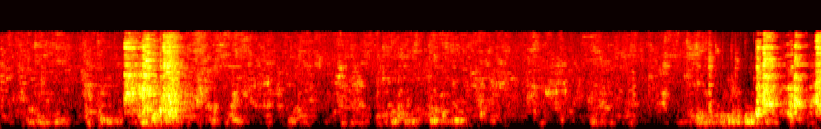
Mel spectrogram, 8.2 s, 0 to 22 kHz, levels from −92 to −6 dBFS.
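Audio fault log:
Throughout: noise suppressor applied to music or sounds. A speech-oriented suppressor treats sustained, steady content as noise, so gain swings by around 15 dB. Onsets pass while held sound sinks, giving a pumping, thinned texture. The waveform envelope breathes, and the spectrogram shows sustained energy fading, capped at 8 kHz by the call microphone path.
2.77–2.92 s, 3.18–3.35 s, 5.67–5.88 s, 6.1–6.81 s: sound cut by the noise suppressor. Level dips by about 5 to 6 dB as the steady or decaying portions are mistaken for noise. Tails are clipped short, seen as abrupt waveform shrinkage and faded spectrogram bands over those spans.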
